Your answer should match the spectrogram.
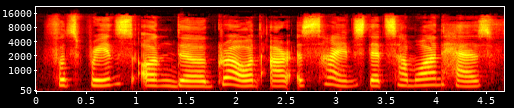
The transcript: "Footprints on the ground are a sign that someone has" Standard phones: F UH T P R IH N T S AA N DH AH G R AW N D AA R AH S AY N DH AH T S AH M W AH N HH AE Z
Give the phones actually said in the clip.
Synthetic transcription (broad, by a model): F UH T P R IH N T S AA N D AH G R AW N D AA R AH S AY N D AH T S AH M W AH N HH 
